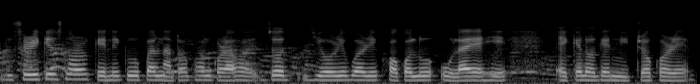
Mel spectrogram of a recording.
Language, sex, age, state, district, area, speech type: Assamese, female, 18-30, Assam, Nagaon, rural, spontaneous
